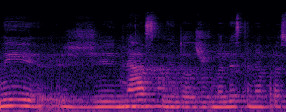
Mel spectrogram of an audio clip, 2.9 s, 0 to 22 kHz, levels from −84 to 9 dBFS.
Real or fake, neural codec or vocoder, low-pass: real; none; 14.4 kHz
